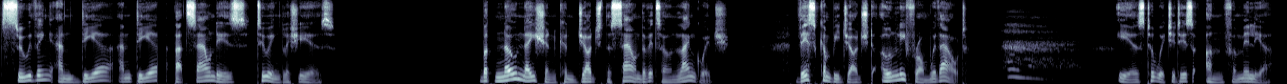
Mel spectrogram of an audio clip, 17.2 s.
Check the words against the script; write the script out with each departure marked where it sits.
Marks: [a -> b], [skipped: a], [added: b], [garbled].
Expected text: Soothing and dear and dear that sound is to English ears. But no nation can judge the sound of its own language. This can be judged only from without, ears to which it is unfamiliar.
Soothing and dear and dear that sound is to English ears. But no nation can judge the sound of its own language. This can be judged only from without, ears to which it is unfamiliar.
